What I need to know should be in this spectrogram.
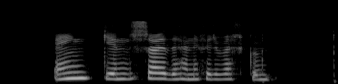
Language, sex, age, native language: Icelandic, female, 10, Icelandic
